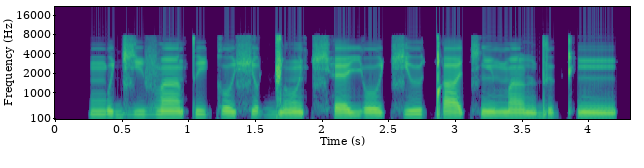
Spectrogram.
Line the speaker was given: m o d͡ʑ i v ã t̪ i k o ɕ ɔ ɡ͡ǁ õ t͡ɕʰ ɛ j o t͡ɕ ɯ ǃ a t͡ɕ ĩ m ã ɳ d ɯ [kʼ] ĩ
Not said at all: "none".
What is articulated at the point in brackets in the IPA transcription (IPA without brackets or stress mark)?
kʼ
